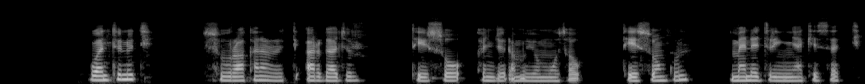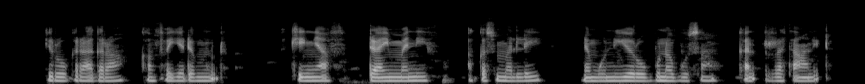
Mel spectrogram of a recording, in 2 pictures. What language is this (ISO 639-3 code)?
orm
